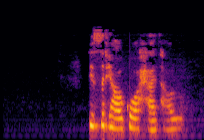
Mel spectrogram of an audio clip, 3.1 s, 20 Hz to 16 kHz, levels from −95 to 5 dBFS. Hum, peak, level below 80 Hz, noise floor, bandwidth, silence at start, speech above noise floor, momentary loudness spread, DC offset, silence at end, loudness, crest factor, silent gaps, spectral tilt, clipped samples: none; -2 dBFS; -62 dBFS; -78 dBFS; 8.2 kHz; 1.35 s; 62 dB; 13 LU; under 0.1%; 0.35 s; -17 LUFS; 18 dB; none; -4 dB/octave; under 0.1%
